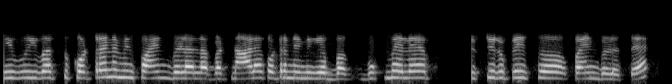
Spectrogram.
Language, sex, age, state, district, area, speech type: Kannada, female, 18-30, Karnataka, Bellary, urban, conversation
